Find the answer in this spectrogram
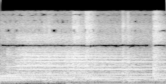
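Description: Live rock band playing loud: an electric guitar holds a sustained, ringing chord over the drums, with a few cymbal hits about a second in and near the end.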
